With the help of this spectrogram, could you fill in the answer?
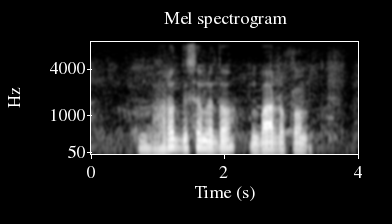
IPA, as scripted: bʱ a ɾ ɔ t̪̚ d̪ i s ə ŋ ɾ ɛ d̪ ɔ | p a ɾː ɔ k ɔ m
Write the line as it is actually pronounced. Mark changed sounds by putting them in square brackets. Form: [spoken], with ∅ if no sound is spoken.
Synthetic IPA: bʱ a ɾ ɔ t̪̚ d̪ i s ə [m] ɾ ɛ d̪ ɔ | [b] a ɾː ɔ k ɔ m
